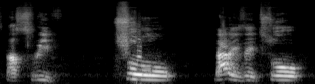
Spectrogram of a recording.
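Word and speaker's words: تصريف: or popularly known as surf. It's one aspect of Arabic language, surf or tasrif. Proper pronunciation, proper word is tasrif.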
